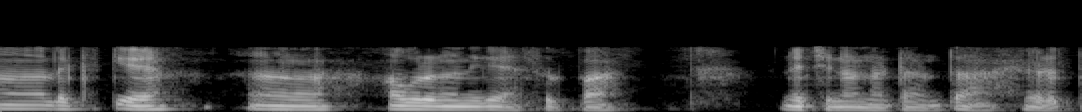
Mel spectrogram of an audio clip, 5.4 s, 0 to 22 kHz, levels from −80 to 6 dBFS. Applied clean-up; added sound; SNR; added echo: none; none; none; none.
